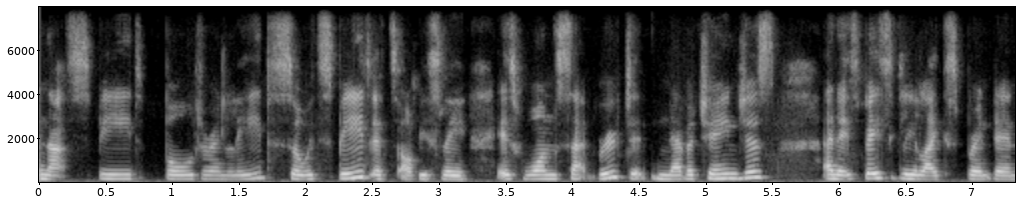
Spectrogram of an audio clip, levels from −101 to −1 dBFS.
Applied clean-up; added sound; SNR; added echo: none; none; none; none.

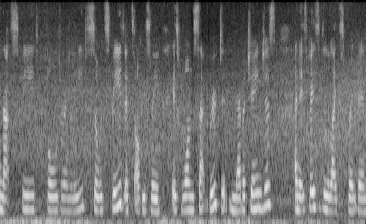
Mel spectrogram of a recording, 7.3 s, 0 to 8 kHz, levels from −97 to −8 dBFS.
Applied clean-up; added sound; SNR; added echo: none; Traffic noise, roadway noise; 13 dB; none.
